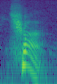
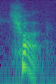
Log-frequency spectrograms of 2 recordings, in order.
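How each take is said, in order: No difference in how they are said.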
